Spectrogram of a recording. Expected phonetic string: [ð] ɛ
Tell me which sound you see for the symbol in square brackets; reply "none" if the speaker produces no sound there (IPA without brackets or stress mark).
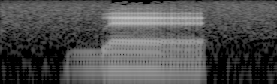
b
